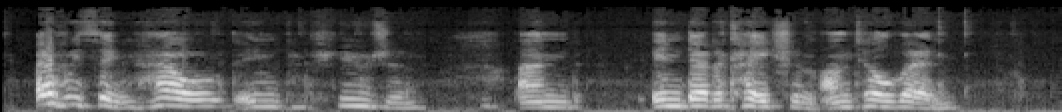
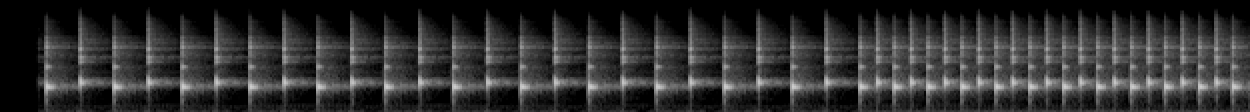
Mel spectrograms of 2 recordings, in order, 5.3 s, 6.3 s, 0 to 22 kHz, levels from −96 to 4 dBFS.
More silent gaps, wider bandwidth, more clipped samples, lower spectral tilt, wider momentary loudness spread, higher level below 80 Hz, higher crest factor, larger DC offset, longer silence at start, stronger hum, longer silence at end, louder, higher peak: neither; first, 15 kHz vs 12.5 kHz; neither; first, -4.5 dB/octave vs 3 dB/octave; first, 15 LU vs 4 LU; first, -52 dBFS vs -80 dBFS; about the same, 18 dB vs 18 dB; neither; about the same, 0.2 s vs 0.25 s; neither; first, 0.5 s vs 0 s; first, -18 LUFS vs -27 LUFS; first, 0 dBFS vs -8 dBFS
